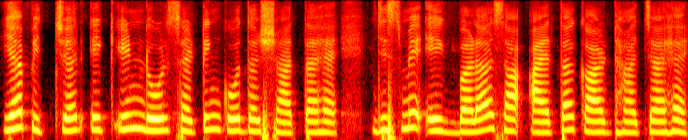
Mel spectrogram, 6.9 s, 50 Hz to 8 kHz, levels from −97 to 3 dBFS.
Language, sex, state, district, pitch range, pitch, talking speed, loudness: Hindi, female, Chhattisgarh, Raipur, 225-270 Hz, 250 Hz, 130 wpm, -17 LUFS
